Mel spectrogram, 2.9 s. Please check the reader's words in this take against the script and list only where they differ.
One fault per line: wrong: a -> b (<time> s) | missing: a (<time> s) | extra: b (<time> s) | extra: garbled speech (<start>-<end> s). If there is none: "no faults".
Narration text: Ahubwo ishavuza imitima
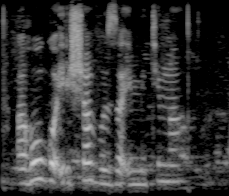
no faults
